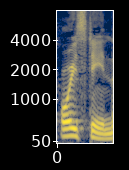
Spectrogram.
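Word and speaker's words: Øystein: His name is pronounced Oystein. The O is phonetically the same as the middle sound in Lerv, so it's Erstein. And the Erstein. Y is pronounced like the first sound in you.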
